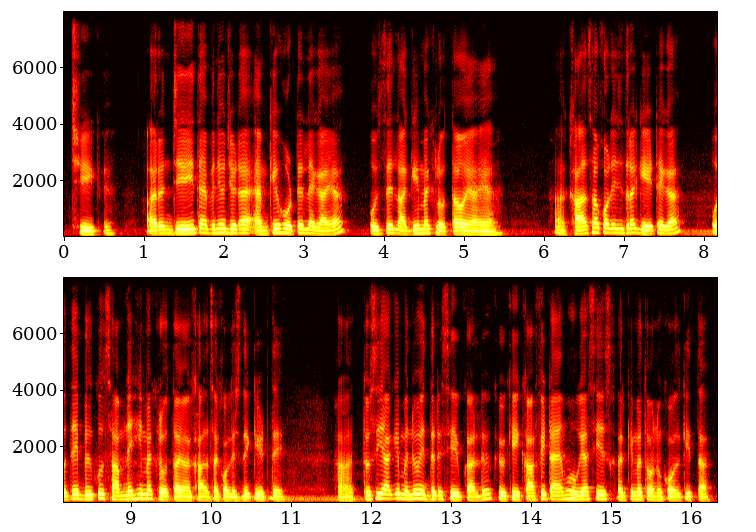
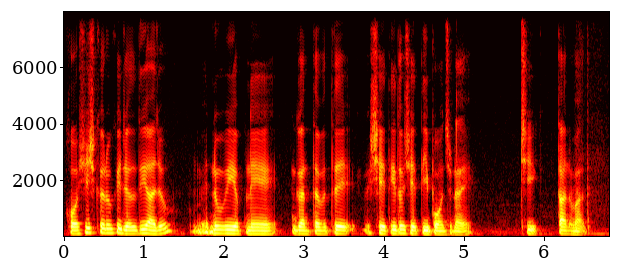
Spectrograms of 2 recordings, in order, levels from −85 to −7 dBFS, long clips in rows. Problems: background sounds at intervals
